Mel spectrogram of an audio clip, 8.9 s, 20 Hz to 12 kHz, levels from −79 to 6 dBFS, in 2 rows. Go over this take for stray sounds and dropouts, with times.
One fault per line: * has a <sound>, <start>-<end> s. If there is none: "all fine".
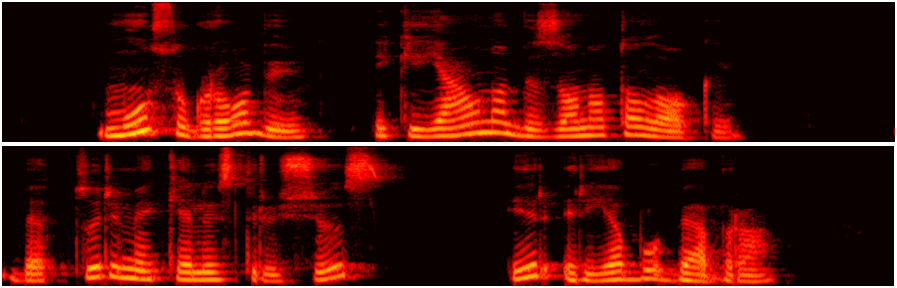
all fine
